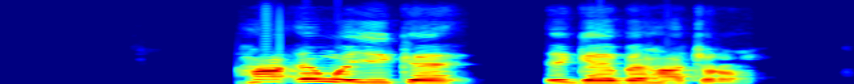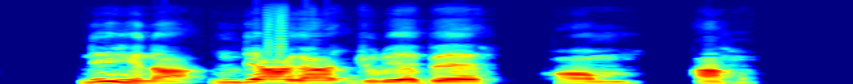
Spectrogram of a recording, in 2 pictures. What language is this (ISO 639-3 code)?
ibo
